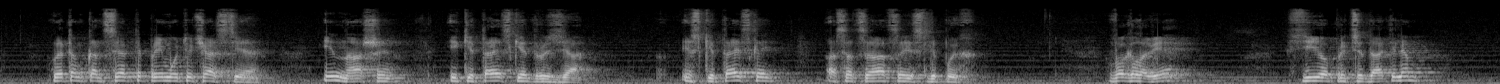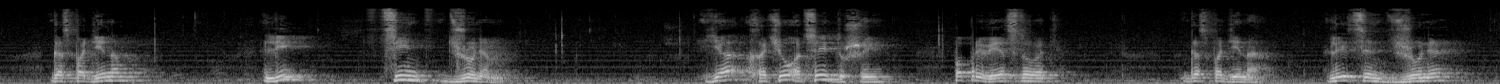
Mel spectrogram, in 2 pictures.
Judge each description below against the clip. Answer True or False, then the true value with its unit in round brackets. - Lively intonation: False (3.2 semitones)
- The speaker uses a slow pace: True (60 wpm)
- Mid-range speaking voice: True (155 Hz)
